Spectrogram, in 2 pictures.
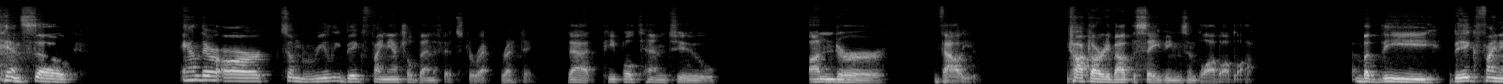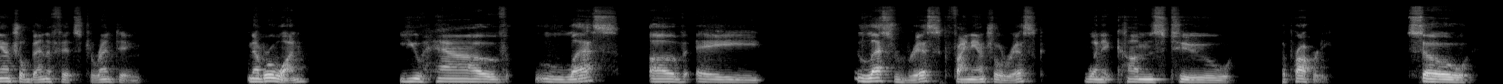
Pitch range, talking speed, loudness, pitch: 105-135 Hz, 105 wpm, -22 LUFS, 120 Hz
